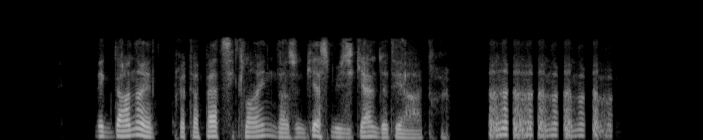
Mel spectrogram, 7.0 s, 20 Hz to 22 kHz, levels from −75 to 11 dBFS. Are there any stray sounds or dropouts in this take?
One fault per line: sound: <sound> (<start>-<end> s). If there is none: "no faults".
sound: dropout (1.6-1.7 s)
sound: laugh (4.9-6.1 s)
